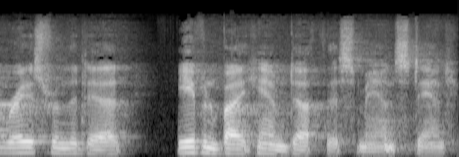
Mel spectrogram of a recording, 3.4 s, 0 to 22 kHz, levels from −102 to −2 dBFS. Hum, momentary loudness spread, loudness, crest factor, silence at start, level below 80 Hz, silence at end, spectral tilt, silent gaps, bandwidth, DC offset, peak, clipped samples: none; 6 LU; -20 LUFS; 20 dB; 0 s; -58 dBFS; 0 s; -3.5 dB/octave; none; 14.5 kHz; under 0.1%; 0 dBFS; under 0.1%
